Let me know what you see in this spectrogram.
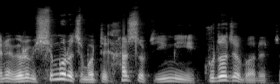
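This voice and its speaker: A man talks at a very fast pace with very wide pitch swings and vocal fry. The sound is dry and close, with no echo. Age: 70s. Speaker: senior pastor. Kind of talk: sermon. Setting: church worship service. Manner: conversational, halting with fillers.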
